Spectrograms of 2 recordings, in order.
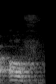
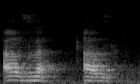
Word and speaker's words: of: In English spelling, that's the only case when F is pronounced as a V.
